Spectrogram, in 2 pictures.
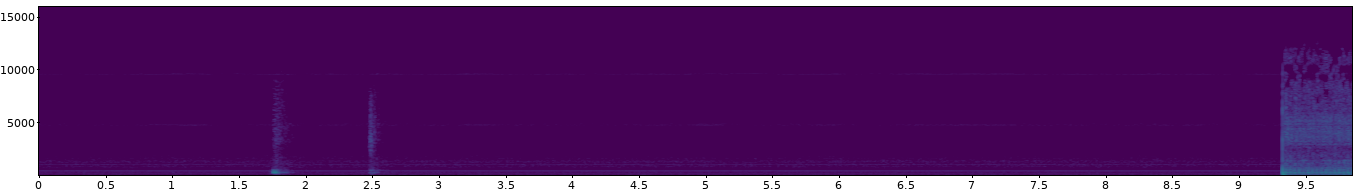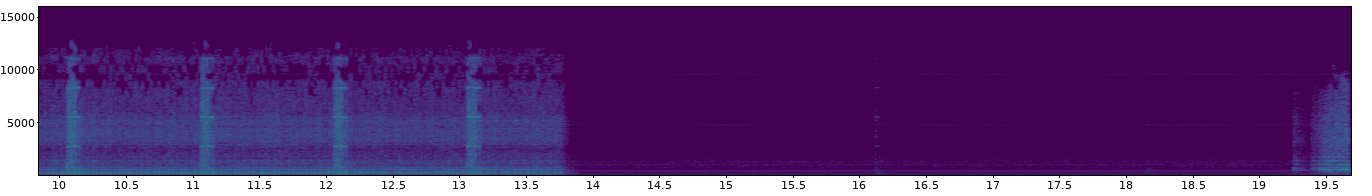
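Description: Dead air on the event's sound feed: a faint, steady mains hum with two small clicks about two seconds in. From about nine to fourteen seconds a louder burst of hiss, with a tick roughly once a second, starts and cuts off suddenly.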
